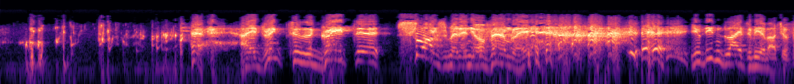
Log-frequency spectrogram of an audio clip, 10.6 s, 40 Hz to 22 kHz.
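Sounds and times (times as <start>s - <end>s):
wine glugging and splashing into a glass: 0.3s - 2.4s
laughter: 2.0s - 3.2s, 6.9s - 9.2s
speech: 2.6s - 10.5s.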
